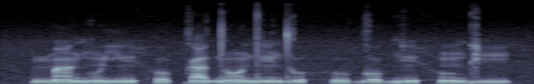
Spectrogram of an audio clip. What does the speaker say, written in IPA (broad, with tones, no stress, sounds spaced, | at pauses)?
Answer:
m ã˧ ɡ ũ˨ j ĩ˨ h o˨˦ k a˦˨ d ɔ̃˧ d ĩ˦ d u˦˨ h u˨˦ ɡ o˦˨ ɡ ĩ˧ h ũ˦ ɡ i˧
